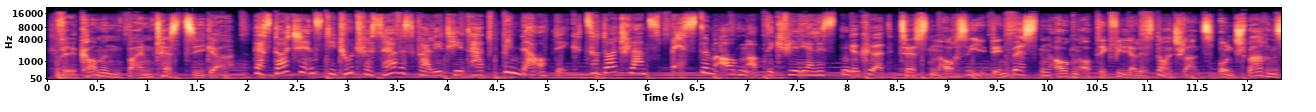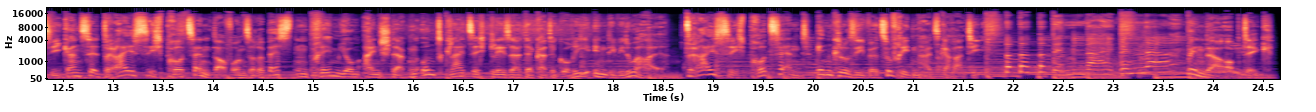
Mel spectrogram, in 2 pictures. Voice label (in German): Freundlich; Fremdtake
